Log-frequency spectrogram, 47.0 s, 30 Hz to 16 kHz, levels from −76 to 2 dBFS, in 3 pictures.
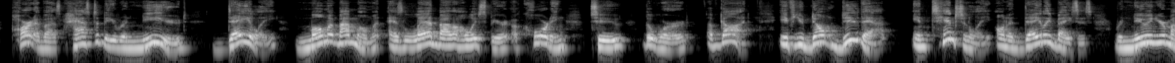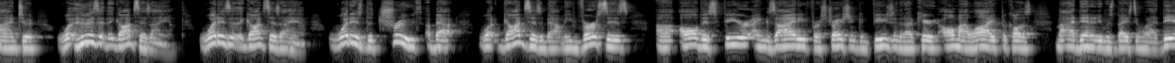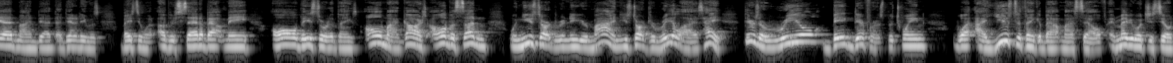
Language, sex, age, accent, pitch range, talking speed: English, male, 50-69, American, 140-180 Hz, 180 wpm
